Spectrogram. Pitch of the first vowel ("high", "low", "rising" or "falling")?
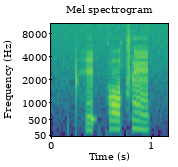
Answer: low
